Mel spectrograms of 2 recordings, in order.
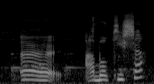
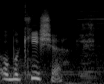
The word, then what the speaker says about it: Obokisha: Abokisha? Ah, that's how you say it, Obokisha.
